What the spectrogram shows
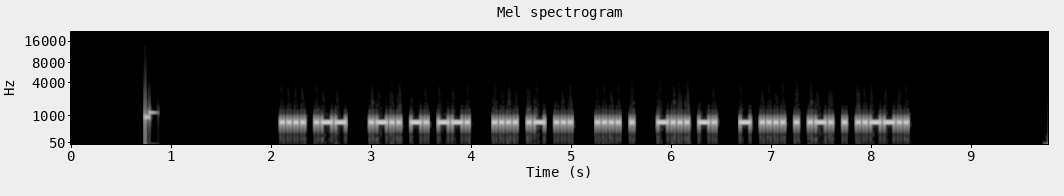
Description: Morse code, heard as a keyed tone, about 34 wpm, 700 Hz. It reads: HW LNG HAS HE BN THERE?
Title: Sentences from Top 100 Words and Abbreviations 35wpm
